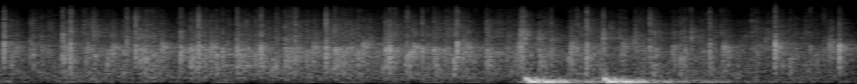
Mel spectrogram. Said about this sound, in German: Einen Applaus bitte schon einmal.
